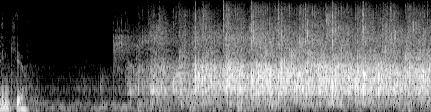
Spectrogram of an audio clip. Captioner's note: applause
